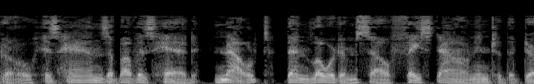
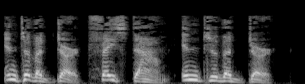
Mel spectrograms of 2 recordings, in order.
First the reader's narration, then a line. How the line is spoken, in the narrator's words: Bob shouted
